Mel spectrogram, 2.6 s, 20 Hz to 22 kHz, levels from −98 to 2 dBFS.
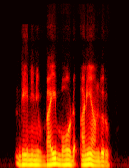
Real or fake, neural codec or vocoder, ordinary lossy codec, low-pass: fake; autoencoder, 48 kHz, 32 numbers a frame, DAC-VAE, trained on Japanese speech; Opus, 32 kbps; 19.8 kHz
